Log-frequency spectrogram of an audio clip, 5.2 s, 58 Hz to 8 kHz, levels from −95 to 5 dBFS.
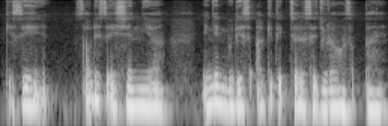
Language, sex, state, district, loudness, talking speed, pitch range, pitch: Hindi, male, Arunachal Pradesh, Papum Pare, -15 LUFS, 115 wpm, 115-130 Hz, 125 Hz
